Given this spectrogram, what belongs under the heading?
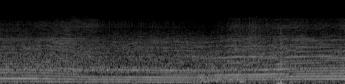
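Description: A motorcycle engine in MotoGP 19 accelerates steadily at high revs, with a loud, continuous whine whose pitch climbs and shifts through a gear change, heard alone.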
